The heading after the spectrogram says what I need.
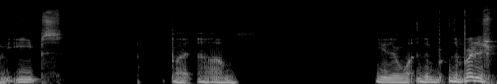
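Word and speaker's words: Ypres: Wipers, and yes, I know that's the British pronunciation of Eeps.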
